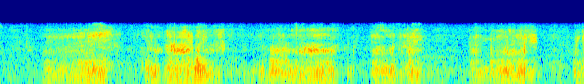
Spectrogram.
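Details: A pet Rhodesian Ridgeback growls in rough, gritty bursts about once a second, each rumble swelling and fading over roughly six seconds, with no other clear sounds.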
